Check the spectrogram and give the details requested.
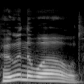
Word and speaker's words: Hoointheworld: Whointheworld. Whointheworld. Yeah. It's spelled like your surname, H-O-O.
